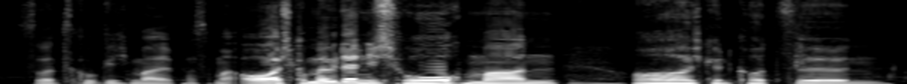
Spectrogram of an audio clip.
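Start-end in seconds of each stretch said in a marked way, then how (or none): 1.2-4.4 loud, higher, exasperated; frustrated outburst. Real, not acted. Gamer stuck in the aquarium, loud exasperated groan. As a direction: vent being stuck again.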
